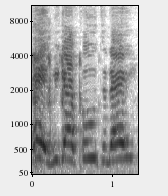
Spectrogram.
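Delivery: put-on high, loud toddler voice; cheerful little kid shouting; baby voice. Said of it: "voicing the baby".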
